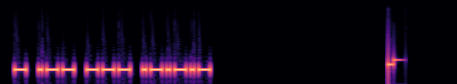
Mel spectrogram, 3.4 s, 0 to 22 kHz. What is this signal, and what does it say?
Morse code, heard as a keyed tone, about 40 wpm, 700 Hz. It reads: TWO.
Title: Sentences from Top 1000 Words - Review Part 2 - 40wpm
